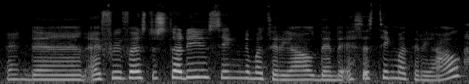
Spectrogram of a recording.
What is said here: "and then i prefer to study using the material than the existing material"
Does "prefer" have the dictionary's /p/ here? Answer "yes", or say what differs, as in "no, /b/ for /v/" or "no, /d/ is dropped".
no, /f/ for /p/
